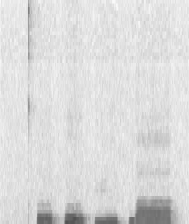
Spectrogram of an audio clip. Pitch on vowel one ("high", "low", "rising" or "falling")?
rising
